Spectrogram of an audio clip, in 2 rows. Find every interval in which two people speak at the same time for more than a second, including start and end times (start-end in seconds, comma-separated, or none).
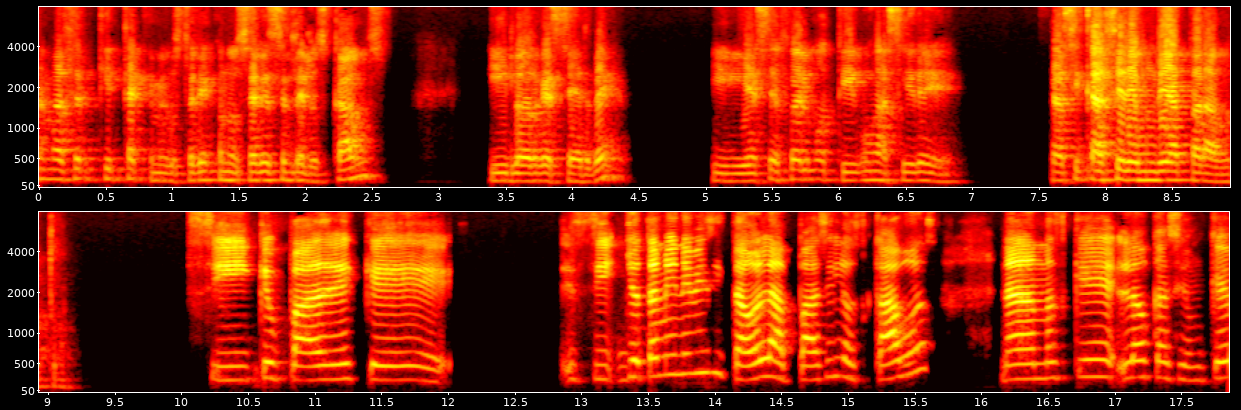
none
